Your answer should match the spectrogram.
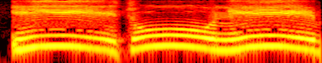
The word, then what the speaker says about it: ائتوني: فإذا كان الأمر كذلك فإن الهمزة الثانية تسهل، فإذا بدأت بالأولى تنطقها وتسهل الثانية تقول إيتوني بكتاب.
